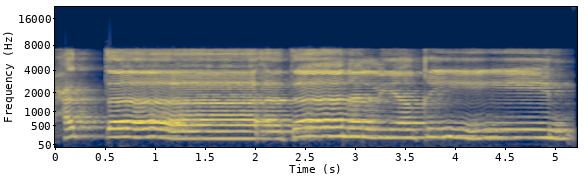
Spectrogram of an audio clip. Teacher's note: ہا وسط حلق سے ادا کریں گے، تا سے ملائیں گے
